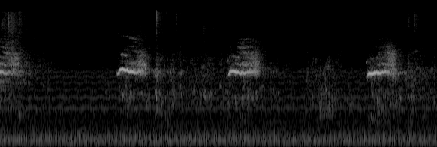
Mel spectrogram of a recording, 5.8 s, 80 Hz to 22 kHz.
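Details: Wild bald eagle at a nest in Miami-Dade County, recorded 28 July 2023; three short, high, squeaky chirping calls spaced about one and a half seconds apart over steady low background hiss.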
